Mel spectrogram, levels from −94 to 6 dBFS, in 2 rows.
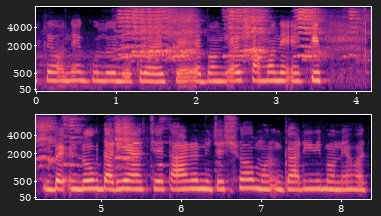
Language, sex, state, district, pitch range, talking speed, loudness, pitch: Bengali, female, Assam, Hailakandi, 250-265 Hz, 120 wpm, -17 LUFS, 255 Hz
